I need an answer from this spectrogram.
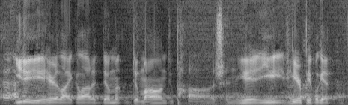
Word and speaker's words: Domaine DuPage: So again, it's called Domaine Dupage. People get really French with the pronunciation. The brewery's settled in beautiful DuPage County, Illinois. That's the name. So you hear a lot of Domaine Dupage, and you hear people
